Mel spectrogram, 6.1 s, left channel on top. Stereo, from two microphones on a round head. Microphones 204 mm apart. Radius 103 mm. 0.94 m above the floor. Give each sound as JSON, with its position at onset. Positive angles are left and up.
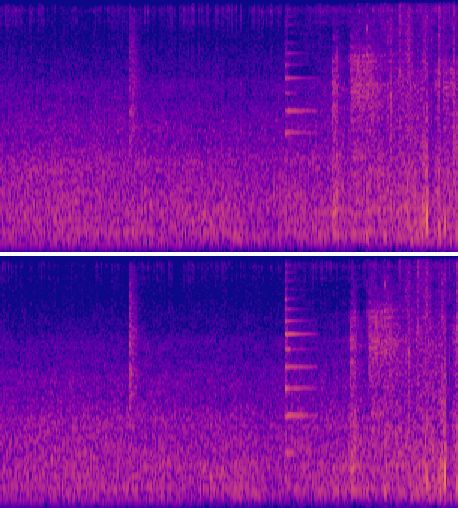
{"t": 1.7, "sound": "laughter", "side_deg": -60, "distance_m": 6.5}
{"t": 3.8, "sound": "a guitar", "side_deg": -35, "distance_m": 0.8}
